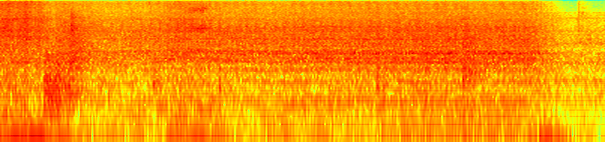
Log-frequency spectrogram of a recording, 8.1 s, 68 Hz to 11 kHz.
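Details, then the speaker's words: BMW E46 M3 S54B32 inline-six at idle: irregular low knock under the engine note with exhaust camshaft sensor synchronization faults. "so the story behind the car is that the engine has developed some strange knocking sound on idol I'm not sure it's only on idol we're going to check it"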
